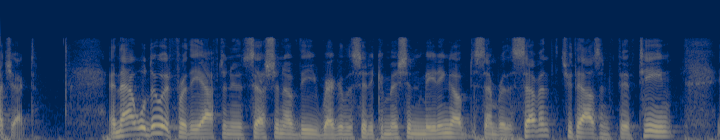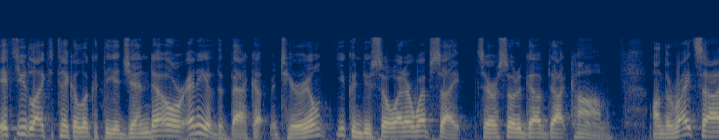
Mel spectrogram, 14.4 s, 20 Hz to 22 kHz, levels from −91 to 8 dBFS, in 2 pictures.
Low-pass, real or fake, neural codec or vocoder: 7.2 kHz; real; none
